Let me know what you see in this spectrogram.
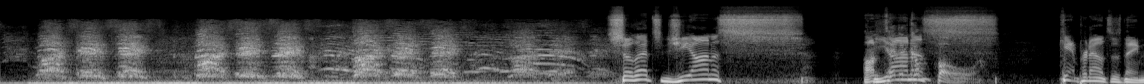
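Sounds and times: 
constant low rumble: 0.0 - 6.2
crowd of fans cheering at a drive-through: 0.0 - 6.2
speech: 6.1 - 9.8, 10.6 - 11.4.

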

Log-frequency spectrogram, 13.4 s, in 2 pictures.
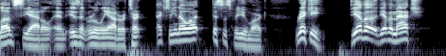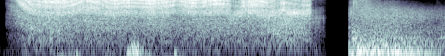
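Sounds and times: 
speech: 0.0 - 7.0
explosion sound effect: 6.8 - 9.1, 10.1 - 13.3.

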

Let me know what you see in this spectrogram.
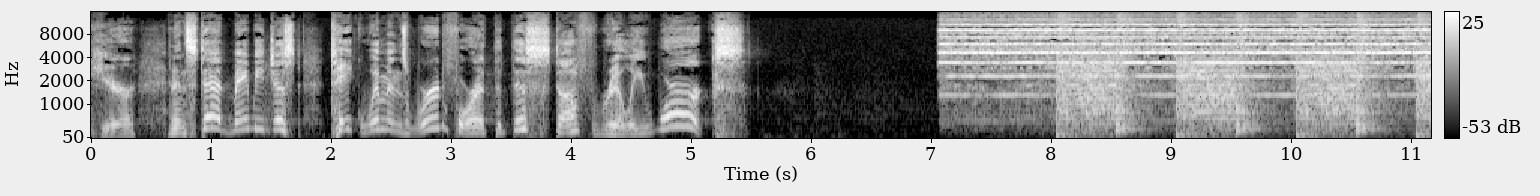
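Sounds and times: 
speech: 0.0 - 5.5
bell ringing: 7.1 - 11.1.

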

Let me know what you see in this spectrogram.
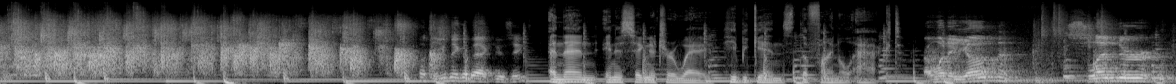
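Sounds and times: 
audience applause: 0.0 - 4.5
speech: 4.2 - 11.7.

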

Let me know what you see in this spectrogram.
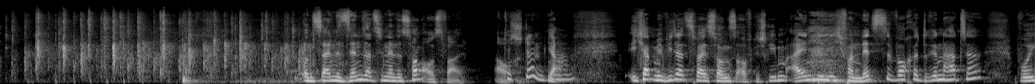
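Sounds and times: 
applause: 0.0 - 3.8
speech: 3.0 - 10.3.

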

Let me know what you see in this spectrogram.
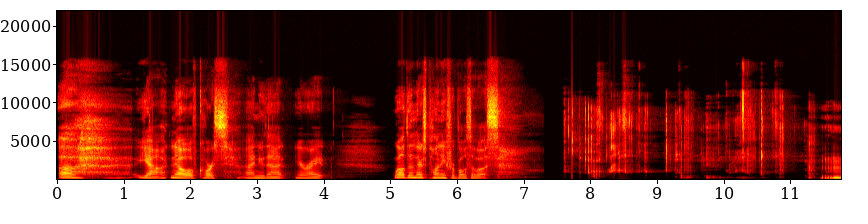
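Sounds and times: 
speech: 0.0 - 0.6, 1.2 - 4.1, 5.0 - 6.9, 11.6 - 11.7
chewing crunchy roasted crickets: 7.6 - 11.7.

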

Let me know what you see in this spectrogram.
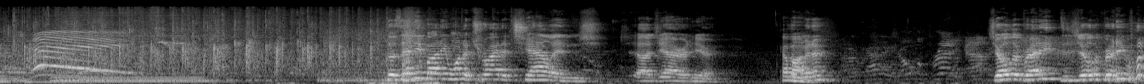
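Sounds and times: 
audience applause: 0.0 - 3.9
speech: 3.9 - 8.4, 9.9 - 11.4.

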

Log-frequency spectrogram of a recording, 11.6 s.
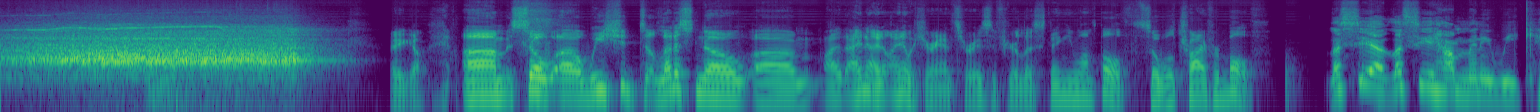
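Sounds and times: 
audience applause: 0.0 - 2.6
speech: 3.0 - 11.5.

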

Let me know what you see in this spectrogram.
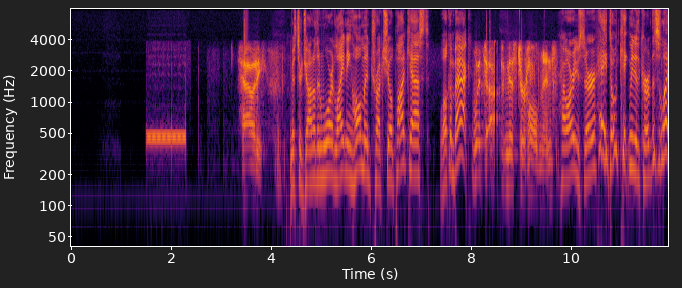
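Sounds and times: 
telephone dialing tone beep: 1.5 - 2.3
speech: 3.4 - 11.9.

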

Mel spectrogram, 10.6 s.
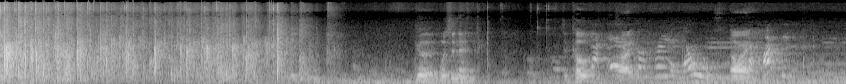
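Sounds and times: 
audience applause: 0.0 - 4.2
speech: 5.2 - 6.1, 7.0 - 10.2.

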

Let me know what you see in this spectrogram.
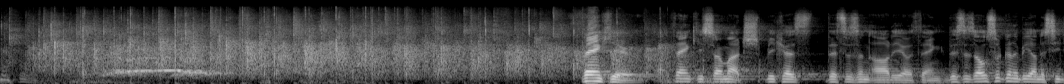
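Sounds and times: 
crowd applause: 0.0 - 7.1
speech: 5.8 - 10.6.

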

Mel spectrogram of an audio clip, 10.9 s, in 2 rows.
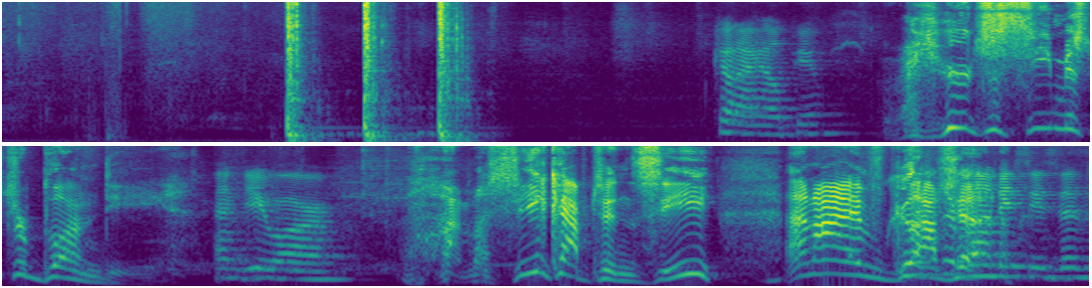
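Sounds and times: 
knocking on a door: 1.4 - 2.5
speech: 3.6 - 10.8.

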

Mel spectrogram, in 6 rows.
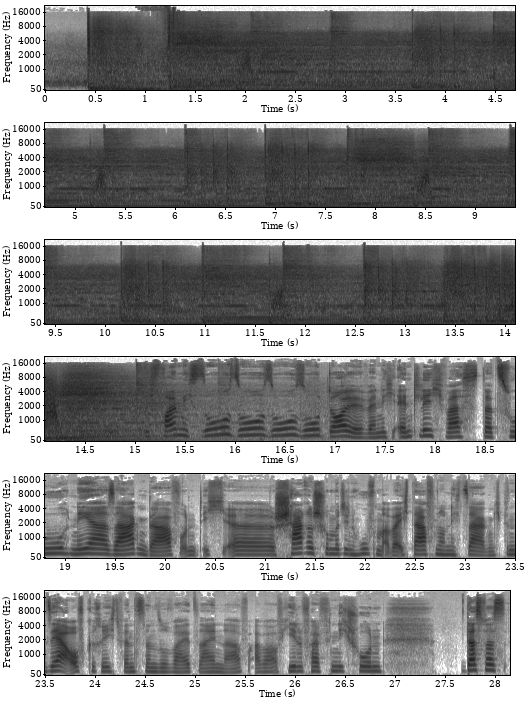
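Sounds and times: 
drum recording: 0.0 - 17.6
speech: 16.9 - 28.1.

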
